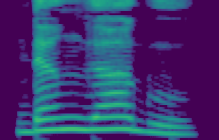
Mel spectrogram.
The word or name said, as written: ಡೊಂಕುಗ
